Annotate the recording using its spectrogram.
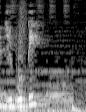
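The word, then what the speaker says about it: Djibouti: of Eritrea फिर देखिए छोटा सा कंट्री जिबूटी उसका डी साइलेंट है ठीक है तो जिबूटी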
